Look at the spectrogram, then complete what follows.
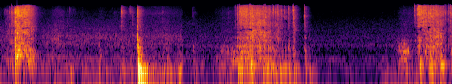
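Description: Clear sticky tape being pulled off its roll in three noisy rasps: a short one at the start, a longer one about three seconds in, and another near the end. There is a single dull thud about a second and a half in.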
